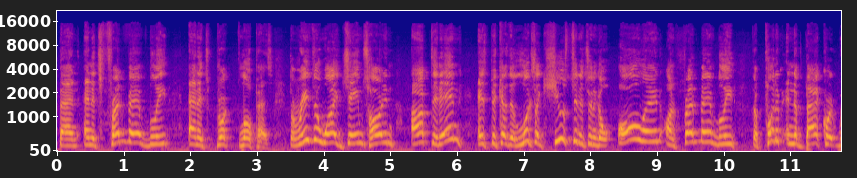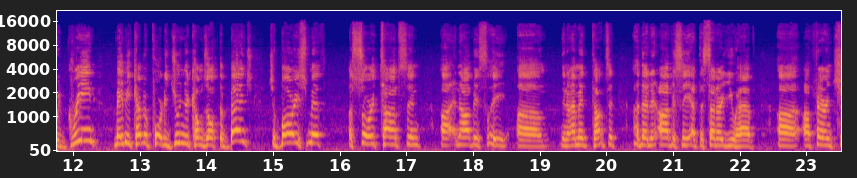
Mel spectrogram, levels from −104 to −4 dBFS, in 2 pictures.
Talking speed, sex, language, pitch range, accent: 180 wpm, male, English, 205-290 Hz, American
